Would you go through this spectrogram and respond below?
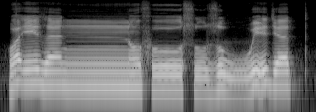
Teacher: نون مشدد پر غنہ ہوگا، فو واو مدہ ہے، 1 الف کی مقدار کے برابر کھینچ کر پڑھیں گے، زا سختی کے ساتھ پڑھیں، حروف صفیریہ کا حرف ہے، تا ساکن ہی رہے گا وقف کی صورت۔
